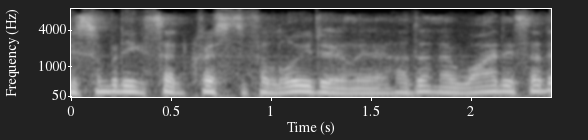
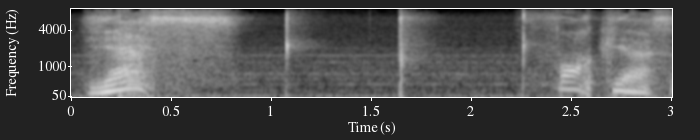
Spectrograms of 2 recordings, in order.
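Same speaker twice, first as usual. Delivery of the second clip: loud, high burst of triumph; real joy at the right guess; excited shout; 6 semitones higher, 9 dB louder, much slower than usual. Real, not acted. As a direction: yell it like you just won. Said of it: "Nice detective work".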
